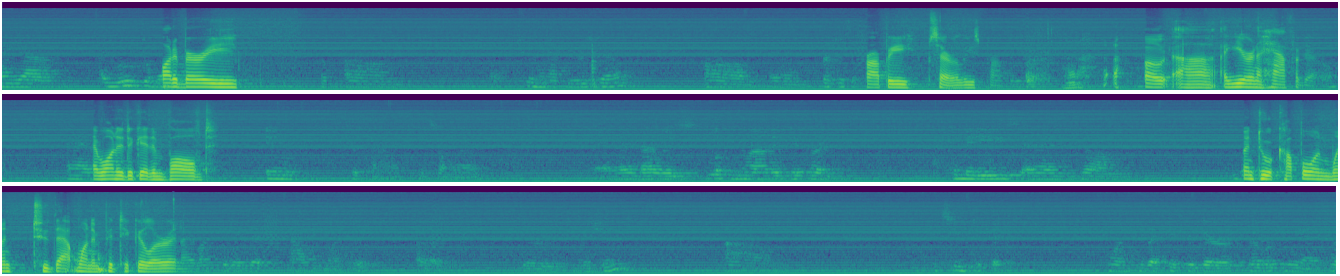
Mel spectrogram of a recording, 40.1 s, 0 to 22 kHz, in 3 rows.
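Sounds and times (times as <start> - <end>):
electrical mains hum: 0.0 - 40.0
low buzz: 0.0 - 40.0
faint voice murmuring: 10.2 - 11.2.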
